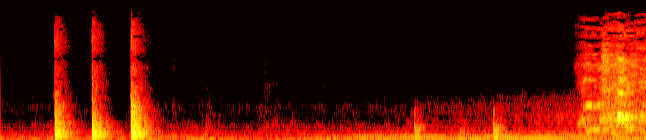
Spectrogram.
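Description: Three hard, loud knocks come from beneath the floor in quick succession, followed by a low rumbling hush, a couple of faint taps, and a burst of rustling noise at the end.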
